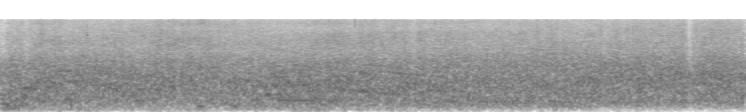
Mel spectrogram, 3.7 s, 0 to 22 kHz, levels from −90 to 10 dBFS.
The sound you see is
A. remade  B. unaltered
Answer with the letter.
B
